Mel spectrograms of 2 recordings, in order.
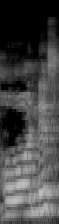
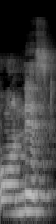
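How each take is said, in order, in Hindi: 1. इस शब्द की शुरुआत h की आवाज़ से होती है। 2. इस शब्द की शुरुआत o की आवाज़ से होती है। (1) "हम हॉनेस्ट नहीं बोलते हैं" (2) "इसका जो प्रोनाउंसिएशन है वो ये है ऑनेस्ट"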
